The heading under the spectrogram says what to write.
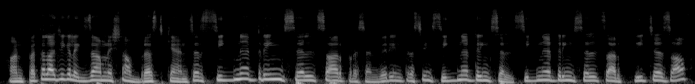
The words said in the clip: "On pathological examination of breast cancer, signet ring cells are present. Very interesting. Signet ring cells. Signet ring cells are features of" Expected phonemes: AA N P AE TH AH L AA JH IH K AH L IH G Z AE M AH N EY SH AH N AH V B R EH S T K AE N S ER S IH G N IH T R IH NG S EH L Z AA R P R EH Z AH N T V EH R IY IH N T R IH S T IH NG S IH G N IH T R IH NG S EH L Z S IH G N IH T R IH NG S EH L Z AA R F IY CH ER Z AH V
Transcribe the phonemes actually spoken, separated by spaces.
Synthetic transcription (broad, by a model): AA N P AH T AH L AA JH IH K AH L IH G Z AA M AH N EY SH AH N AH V B R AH S T K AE N S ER S IH G N IH T R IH NG S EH L S AA R P R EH S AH N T V EH R IY IH N T R IH S T IH NG S IH G N IH T R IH NG S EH L S IH G N IH T R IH NG S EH L S AA R F IY CH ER S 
